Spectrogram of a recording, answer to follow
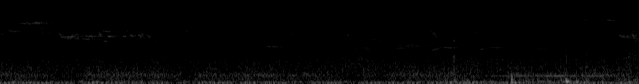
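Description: Faint outdoor ambience: small birds singing and chirping over a steady low rumble.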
